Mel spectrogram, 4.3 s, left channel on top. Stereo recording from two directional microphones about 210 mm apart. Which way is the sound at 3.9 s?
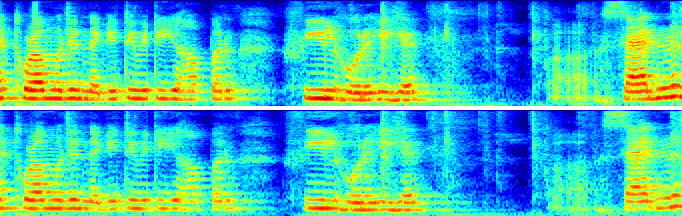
45° left (ahead or behind).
